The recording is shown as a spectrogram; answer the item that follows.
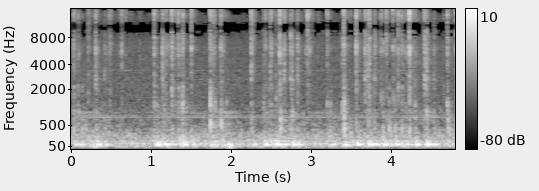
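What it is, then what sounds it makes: Laptop keyboard with plastic keys. Fingertips type rapidly on the black plastic keys of a silver aluminium laptop keyboard. The result is a dense, steady stream of soft key taps, mostly low and thumpy, with faint bright clicks on top and short decays.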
